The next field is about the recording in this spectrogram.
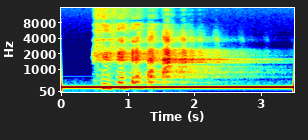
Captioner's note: laughter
